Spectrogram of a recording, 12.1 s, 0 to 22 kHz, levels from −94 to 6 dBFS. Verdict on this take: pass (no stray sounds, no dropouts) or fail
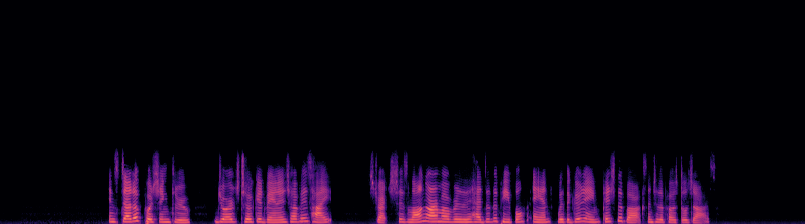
pass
